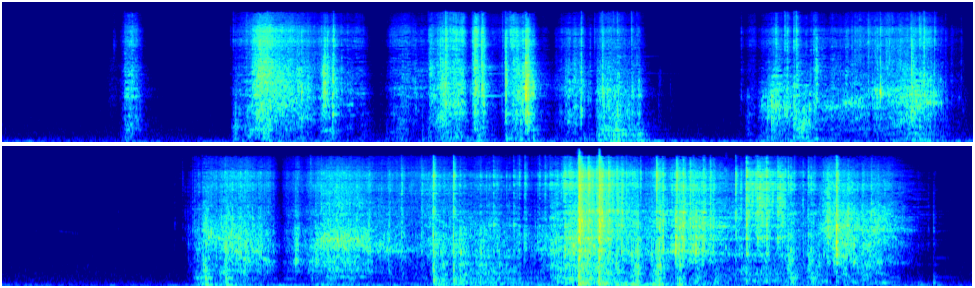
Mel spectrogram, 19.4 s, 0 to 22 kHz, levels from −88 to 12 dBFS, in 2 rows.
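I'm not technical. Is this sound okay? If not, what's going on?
No. Doubled audio track, 11.96 to 18.06 s: a second copy, about as loud, trails roughly a fifth of a second behind, likely from a slower recording path capturing it twice.

Damaged data in a compressed stream, 16.94 to 16.97 s: part of the stored file was corrupted, so the player stumbles there, producing a brief blip.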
